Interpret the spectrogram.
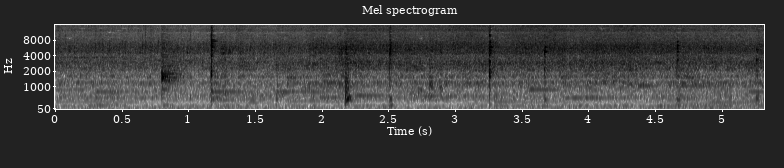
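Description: Onions, ground masala and freshly added tomatoes sizzling in oil in a kadhai (wok) while a metal spatula stirs and scrapes through them. There are several sharp clinks as the spatula strikes the pan.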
